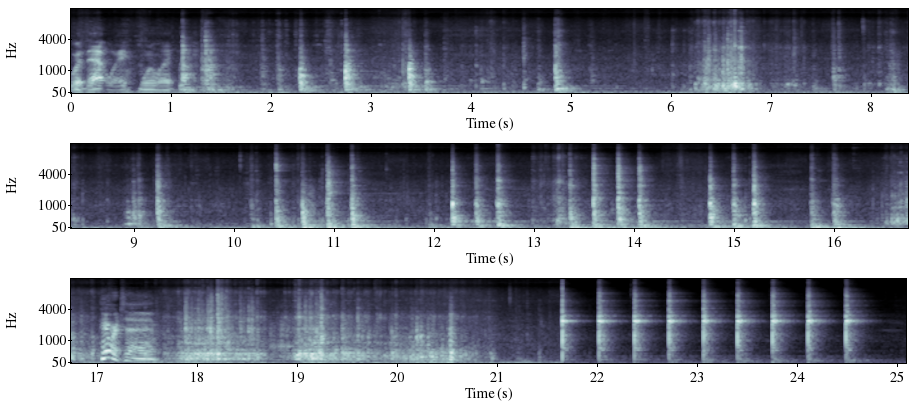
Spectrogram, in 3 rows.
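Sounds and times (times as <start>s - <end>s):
metal scraping: 16.4s - 21.0s.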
